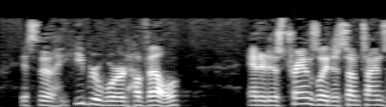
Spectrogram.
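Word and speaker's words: הבל: in saying them and Havel in Hebrew when you pronounce it that way it's two breaths of hell and you actually have to breathe out as you're saying it and so even in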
